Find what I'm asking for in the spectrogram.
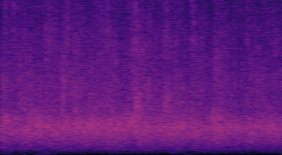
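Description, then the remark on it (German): Steady applause from an audience welcoming a speaker before a talk fills the whole moment, a dense wash of many hands clapping at once, even in loudness with no voices standing out. “Nochmal einen Applaus und herzlich willkommen.”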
